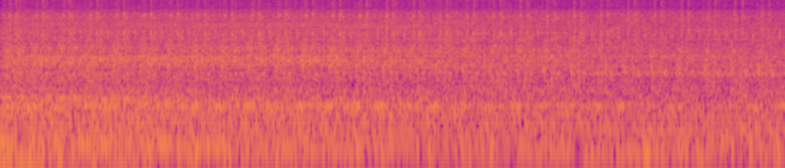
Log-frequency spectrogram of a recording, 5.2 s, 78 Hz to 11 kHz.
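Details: Subaru Impreza FB20 engine: light, even ticking at idle, about three clicks a second, seeming to come from around the pistons on each side; the owner wonders whether the valves can be adjusted, and the cause is unconfirmed.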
